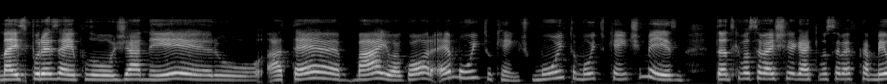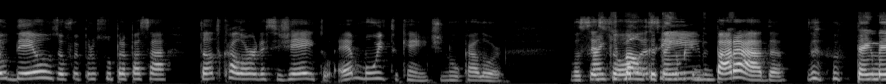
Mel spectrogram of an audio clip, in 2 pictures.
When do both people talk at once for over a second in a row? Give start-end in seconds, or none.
14.8-16.0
